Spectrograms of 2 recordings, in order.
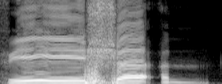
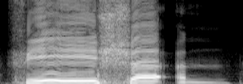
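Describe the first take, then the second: No difference in how they are said.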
